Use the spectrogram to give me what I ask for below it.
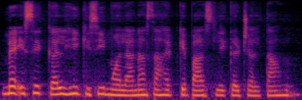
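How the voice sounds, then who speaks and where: A man's voice: sits high, warm tone, soft background music. A woman voicing a young husband in a storybook reading, earnest and reassuring. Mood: gentle.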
